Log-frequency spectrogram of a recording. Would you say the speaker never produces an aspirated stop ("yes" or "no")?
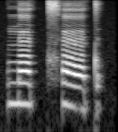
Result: no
